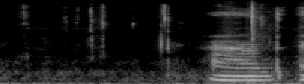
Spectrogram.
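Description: Computer keyboard keys clicking in a few scattered keystrokes as code is typed, then a woman's voice starts speaking near the end.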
